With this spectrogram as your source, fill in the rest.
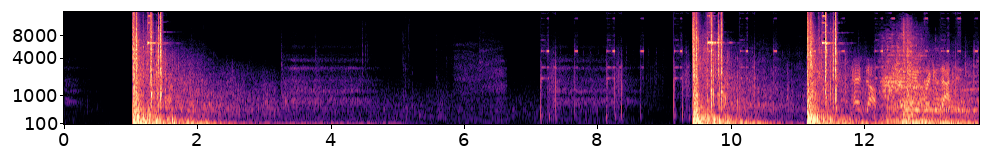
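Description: A rifle fires loud, sharp shots that echo and roll away.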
